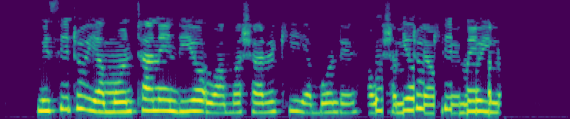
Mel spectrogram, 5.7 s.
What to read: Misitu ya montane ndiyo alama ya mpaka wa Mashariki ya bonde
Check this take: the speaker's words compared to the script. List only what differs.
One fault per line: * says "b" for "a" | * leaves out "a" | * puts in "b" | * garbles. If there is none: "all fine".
* leaves out "alama ya mpaka"
* garbles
